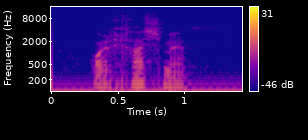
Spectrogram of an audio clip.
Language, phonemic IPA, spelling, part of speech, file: Dutch, /ɔrˈɣɑsmə/, orgasme, noun, Nl-orgasme.ogg
- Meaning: orgasm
